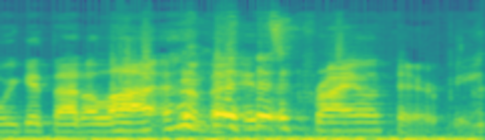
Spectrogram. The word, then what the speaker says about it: cryotherapy: with ice lounge Kyle cryotherapy uh-huh forget I pronounced it wrong yeah I know it's okay everybody Kairo we get that a lot cryotherapy cryotherapy yeah so Jackie can you start off by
